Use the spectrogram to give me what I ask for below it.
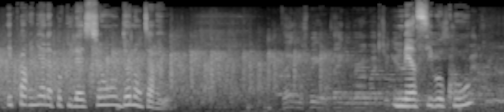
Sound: applause

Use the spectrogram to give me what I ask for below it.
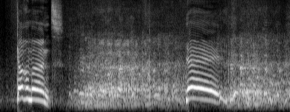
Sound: laugh

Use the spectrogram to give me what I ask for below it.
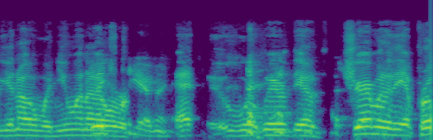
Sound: laughs

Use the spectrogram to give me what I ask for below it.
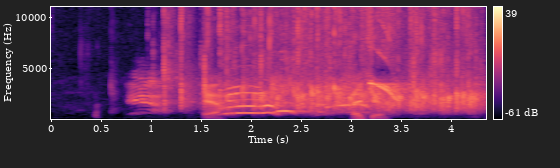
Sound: applause

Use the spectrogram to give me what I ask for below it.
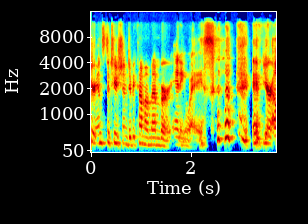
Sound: laughs

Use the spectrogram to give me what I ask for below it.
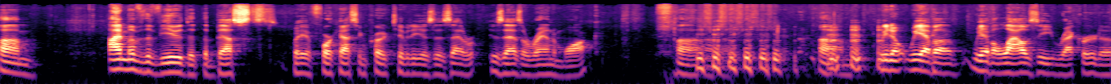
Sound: laughter

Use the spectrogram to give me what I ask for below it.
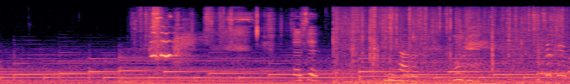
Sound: squeal

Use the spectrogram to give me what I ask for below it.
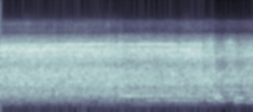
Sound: sound Of Intercom Chime

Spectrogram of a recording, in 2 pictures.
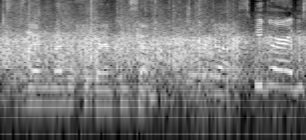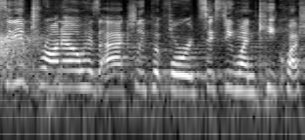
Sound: applause

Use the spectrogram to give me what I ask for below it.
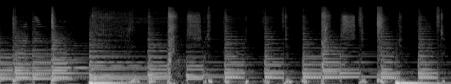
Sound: beatboxing

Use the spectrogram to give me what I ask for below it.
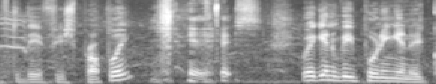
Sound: laughs

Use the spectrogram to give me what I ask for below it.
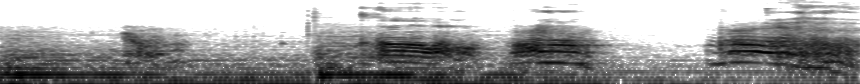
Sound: grunting

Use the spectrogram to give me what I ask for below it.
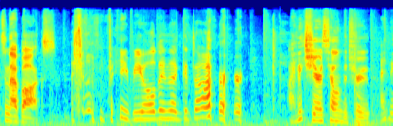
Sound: laughs

